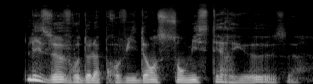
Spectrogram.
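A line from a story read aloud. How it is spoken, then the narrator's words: Sighing. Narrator (French): soupira la veuve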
